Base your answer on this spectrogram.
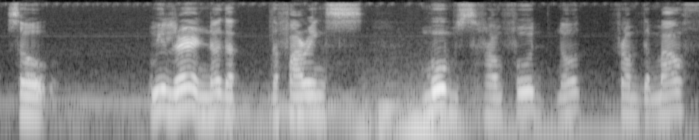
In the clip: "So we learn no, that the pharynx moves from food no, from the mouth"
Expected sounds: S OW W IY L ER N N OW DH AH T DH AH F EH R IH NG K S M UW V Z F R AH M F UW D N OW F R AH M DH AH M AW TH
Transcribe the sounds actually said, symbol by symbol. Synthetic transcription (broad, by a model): S OW W IY L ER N N OW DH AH T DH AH F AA R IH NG S M UW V S F R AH M F UW D N OW F R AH M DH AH M AW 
